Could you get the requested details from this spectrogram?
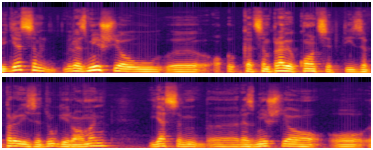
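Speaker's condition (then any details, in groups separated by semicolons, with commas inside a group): No condition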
